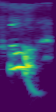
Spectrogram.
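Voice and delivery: high, loud whew; sharp falling sigh of "whew". Real, not acted. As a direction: let out a high whew before going on. Exhales before a hard topic.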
